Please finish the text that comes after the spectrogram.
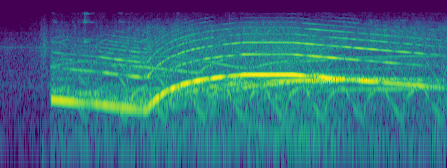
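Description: A regional ambulance siren close and loud, starting abruptly with a long rising wail that switches into fast repeating yelps, continuing alone without voices.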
